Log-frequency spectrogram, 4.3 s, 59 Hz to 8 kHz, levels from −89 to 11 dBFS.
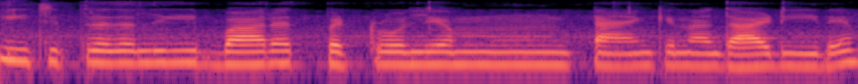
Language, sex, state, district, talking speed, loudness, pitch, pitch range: Kannada, female, Karnataka, Dakshina Kannada, 125 wpm, -16 LUFS, 195 Hz, 185-205 Hz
